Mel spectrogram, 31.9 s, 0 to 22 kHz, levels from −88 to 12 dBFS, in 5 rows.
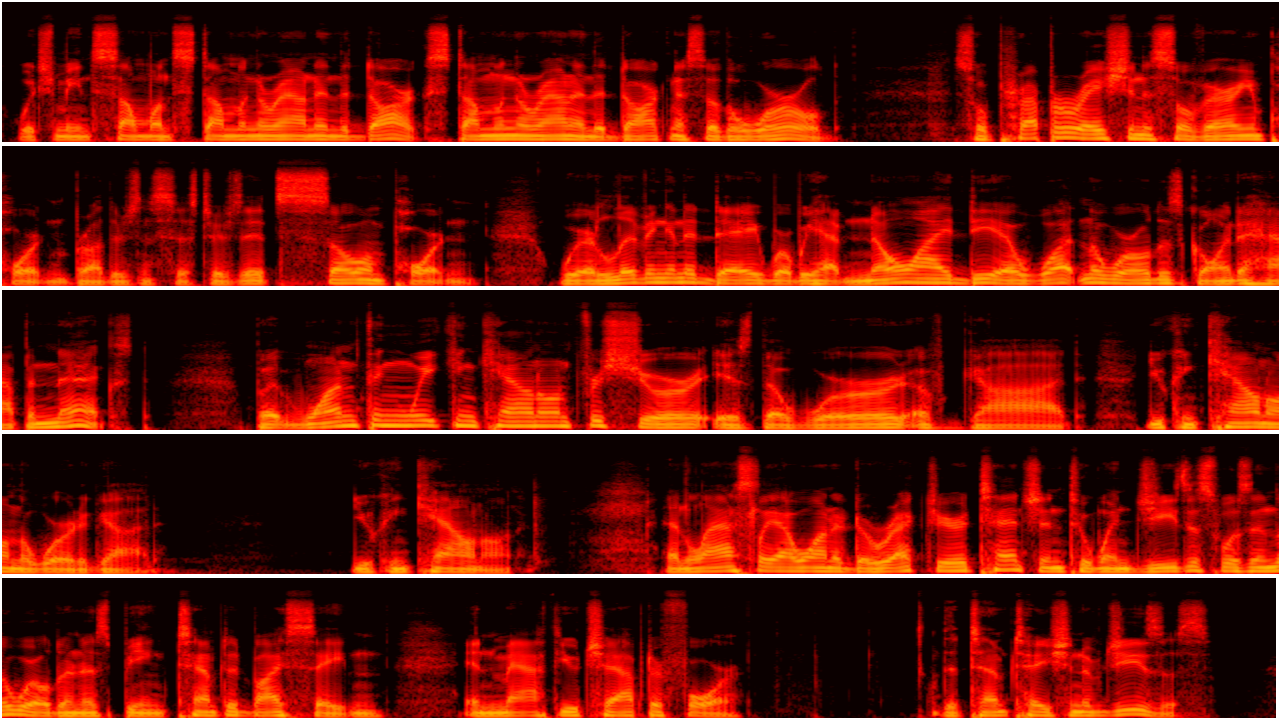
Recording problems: none

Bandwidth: 15 kHz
